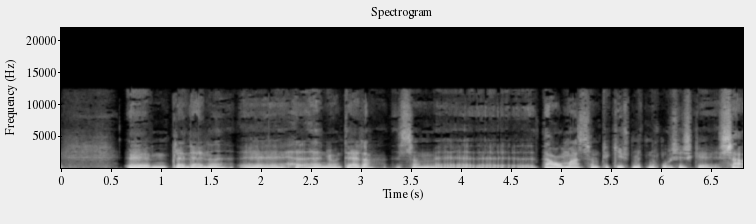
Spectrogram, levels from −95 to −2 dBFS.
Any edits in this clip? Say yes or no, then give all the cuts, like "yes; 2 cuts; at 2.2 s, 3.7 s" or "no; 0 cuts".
no; 0 cuts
